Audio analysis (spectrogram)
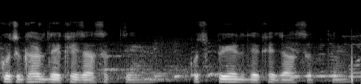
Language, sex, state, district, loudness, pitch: Hindi, male, Arunachal Pradesh, Lower Dibang Valley, -17 LUFS, 125 Hz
